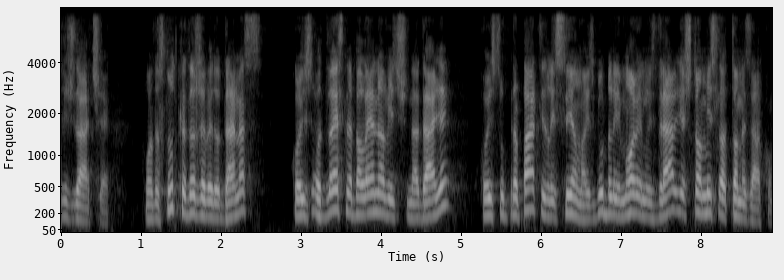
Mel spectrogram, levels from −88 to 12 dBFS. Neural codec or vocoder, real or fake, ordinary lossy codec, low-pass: codec, 24 kHz, 3 kbps, HILCodec; fake; AAC, 48 kbps; 7.2 kHz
